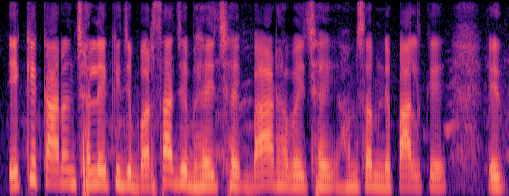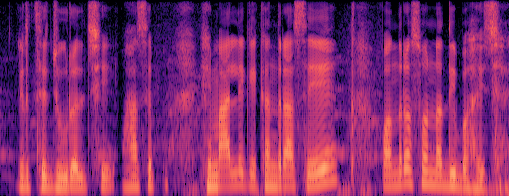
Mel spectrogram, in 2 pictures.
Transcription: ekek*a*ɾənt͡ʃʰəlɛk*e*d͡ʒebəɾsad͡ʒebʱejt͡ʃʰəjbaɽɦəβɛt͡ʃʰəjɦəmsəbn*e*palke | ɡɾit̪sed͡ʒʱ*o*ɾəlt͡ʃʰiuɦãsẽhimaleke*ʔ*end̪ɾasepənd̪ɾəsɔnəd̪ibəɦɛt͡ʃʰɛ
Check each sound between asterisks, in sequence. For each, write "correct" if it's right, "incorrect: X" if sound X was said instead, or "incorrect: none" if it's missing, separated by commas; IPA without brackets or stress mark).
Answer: correct, incorrect: i, correct, incorrect: u, incorrect: k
